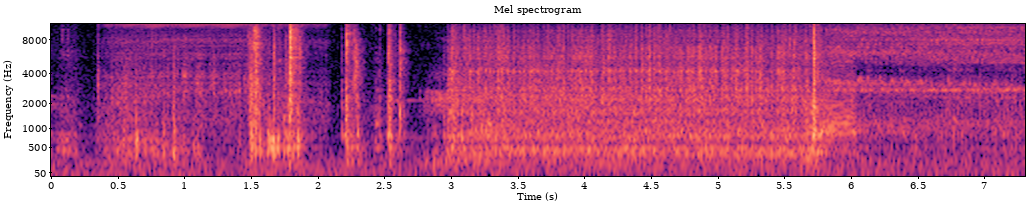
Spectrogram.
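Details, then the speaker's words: Sanyo VTC-M40 Beta HiFi video recorder with no picture or HiFi sound: thin high swish and whir from the tape loading mechanism during threading; suspected to need the loading ring guides cleaned, not confirmed. "Don't worry about that swinging noise. Sounds like it just needs the uh guides cleaning on the loading ring."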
